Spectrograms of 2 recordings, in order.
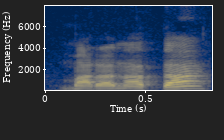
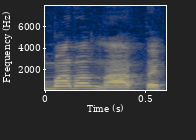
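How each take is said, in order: First: The stress is on the last syllable. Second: The stress is on the second-to-last syllable. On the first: "com a tônica na última sílaba, como dizemos nós católicos" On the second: This is the evangelical Protestant way of saying it. "como dizem nossos irmãos das comunidades evangélicas ou protestantes"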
